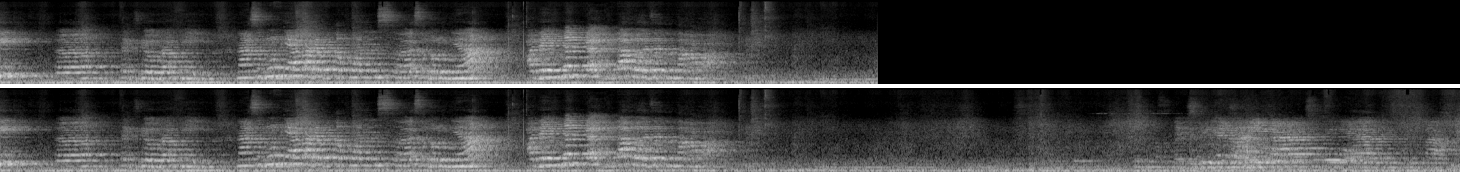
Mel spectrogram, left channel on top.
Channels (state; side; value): drops out; left; at 8.8 s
